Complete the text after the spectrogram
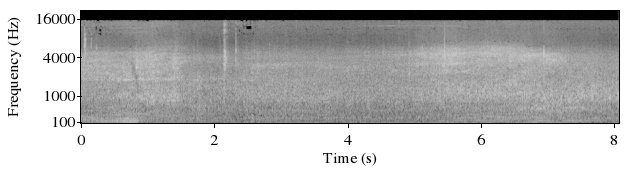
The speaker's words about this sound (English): Two cars and a truck.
